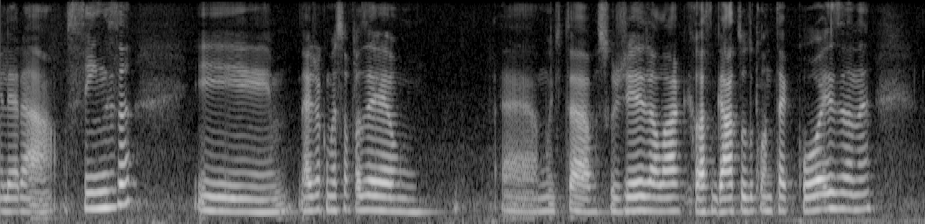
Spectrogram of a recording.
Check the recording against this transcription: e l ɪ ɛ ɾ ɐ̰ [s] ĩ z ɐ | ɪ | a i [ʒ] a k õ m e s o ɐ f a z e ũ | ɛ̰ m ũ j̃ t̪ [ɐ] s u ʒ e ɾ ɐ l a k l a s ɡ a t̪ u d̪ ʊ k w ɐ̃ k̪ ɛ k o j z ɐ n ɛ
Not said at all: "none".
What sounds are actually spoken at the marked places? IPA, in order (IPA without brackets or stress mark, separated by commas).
s, ʒ, ɐ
